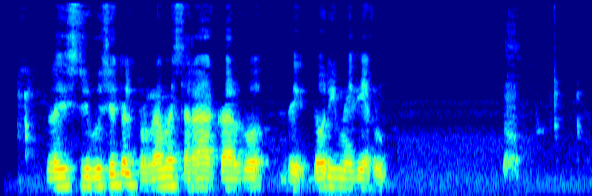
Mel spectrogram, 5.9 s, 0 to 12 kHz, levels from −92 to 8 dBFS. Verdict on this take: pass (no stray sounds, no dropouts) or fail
fail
